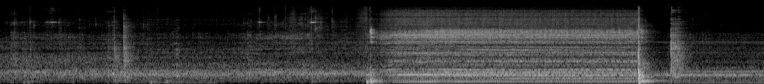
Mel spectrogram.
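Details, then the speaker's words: Creality CR-10S 3D printer: fans spin up to a loud, steady whirring hum with high hiss and fixed tones, then cut off; noise traced to the cheap power supply fan. "yeah it's this cheap power supply fam that's making the nois"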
